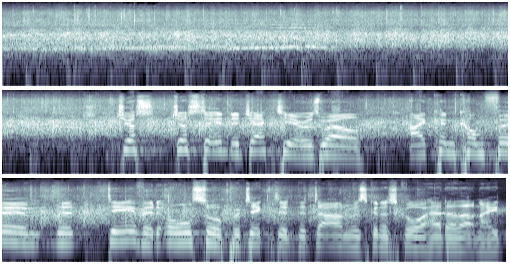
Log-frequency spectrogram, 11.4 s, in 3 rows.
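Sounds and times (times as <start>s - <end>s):
whistle or cheer: 0.0s - 10.8s
laughter: 0.0s - 11.2s
crowd applauding: 0.0s - 11.3s
speech: 4.7s - 11.3s.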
